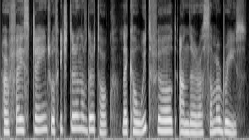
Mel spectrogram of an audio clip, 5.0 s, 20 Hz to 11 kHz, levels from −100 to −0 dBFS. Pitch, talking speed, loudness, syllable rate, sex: 245 Hz, 205 wpm, -16 LUFS, 4.5 syllables/s, female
